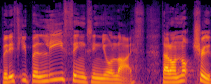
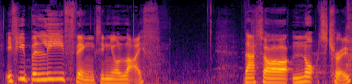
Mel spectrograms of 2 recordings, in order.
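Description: First: Said in the usual way. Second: "If you believe things in your life that are not true" drawn out slowly, weighing each word; slow emphatic. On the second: Shown as a demonstration. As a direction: land the warning slowly with a pause before "that are not true".

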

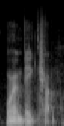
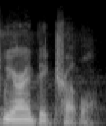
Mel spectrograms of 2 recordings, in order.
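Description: First: Much softer, lower echo of the warning; preacher quietly repeating the warning. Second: Said in the usual way. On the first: Real, not acted. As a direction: let the repeat sink, hushed.

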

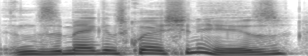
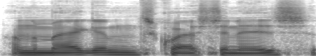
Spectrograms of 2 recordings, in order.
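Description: First: Announcing. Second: Said in the usual way. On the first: Real, not acted. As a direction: present the question with a flourish.

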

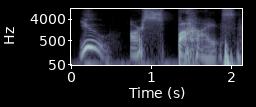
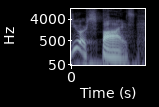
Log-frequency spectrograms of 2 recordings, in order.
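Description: First: Drawn-out, ominous "You are spies"; slow menacing accusation. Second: Said in the usual way. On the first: Shown as a demonstration. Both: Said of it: "Okay, he goes".

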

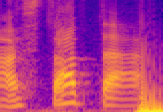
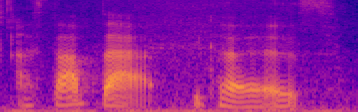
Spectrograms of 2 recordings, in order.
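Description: First: Emphatic. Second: Said in the usual way. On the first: Real, not acted. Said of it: "repeats phrase". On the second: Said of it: "repeats phrase softer".

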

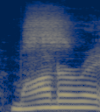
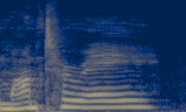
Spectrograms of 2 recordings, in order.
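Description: First: Monterey with no T after the N; dropped T. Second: Monterey with a crisp T after the N; pronounced T. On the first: Showing how locals say it, "Monterey" with silent T. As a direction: say "Monterey" as "Monneray". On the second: Contrasting with the local way, "Monterey" with its T sounded. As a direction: say "Monterey" as "Mon-ter-ray". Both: Shown as a demonstration. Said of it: "we don't pronounce the T's".

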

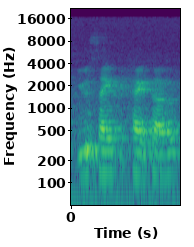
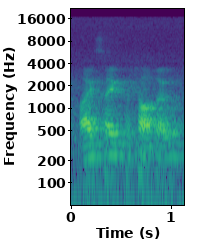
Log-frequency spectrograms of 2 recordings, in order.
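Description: First: "potato" said with an "ay" vowel, po-TAY-to; American potato. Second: "potato" said with an "ah" vowel, po-TAH-to; mock British potato. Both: Shown as a demonstration. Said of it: "Nobody says potato".

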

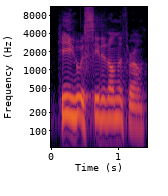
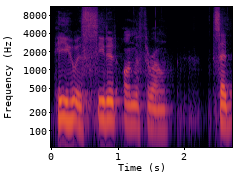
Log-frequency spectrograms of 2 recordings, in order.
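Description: First: Said in the usual way. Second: Slow, softer, weighty reading; a hushed slow proclamation. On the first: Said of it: "repeated phrase". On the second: Shown as a demonstration. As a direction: let each word land slowly. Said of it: "repeated, slowed".

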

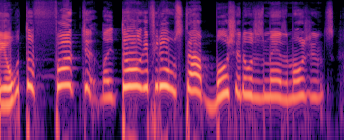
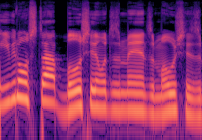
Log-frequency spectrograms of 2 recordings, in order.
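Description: First: Very high, loud, exasperated outburst; emotional outburst. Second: Said in the usual way. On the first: Real, not acted. Viewer yells at the dude on screen, emotional outburst. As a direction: yell it at the screen, pitch shooting way up. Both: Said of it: "I got emotional saying that".

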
